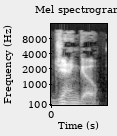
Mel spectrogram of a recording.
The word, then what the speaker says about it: Django: That's the premise, the Saturday Night Live sketch that ran in 2013 titled Jesus Uncrossed with a silent D, like Django. But they put the silent D in front of it.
